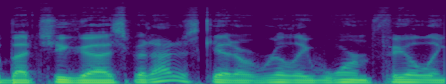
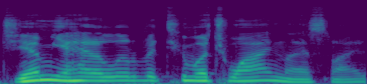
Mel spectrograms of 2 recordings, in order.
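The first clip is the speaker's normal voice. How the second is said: wimpy, pitched-up, high voice; 9 semitones higher than usual. Describing a boot camp video, the speaker quotes Jesus addressing a disciple, wimpy Jesus voice. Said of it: "in this wimpy voice".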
